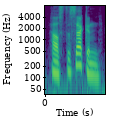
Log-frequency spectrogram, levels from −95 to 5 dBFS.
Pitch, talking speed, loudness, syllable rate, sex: 145 Hz, 200 wpm, -19 LUFS, 6.0 syllables/s, male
